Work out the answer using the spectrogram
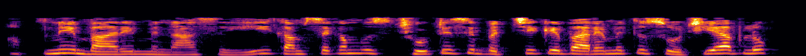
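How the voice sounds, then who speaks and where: A woman's voice: fairly high pitch, fairly quick, no echo, highs cut off, lightly acted. A woman voicing a strict, fed-up young daughter-in-law, firm and lecturing, in a family story.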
